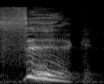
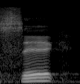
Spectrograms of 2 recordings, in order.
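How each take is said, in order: First: The word is said in a marked, emphatic way. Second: The word is said in a plain, neutral way. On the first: Something is good. "you got to say it like that" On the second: Something is gross or unwell. "If something's sick, then it's probably gross"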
